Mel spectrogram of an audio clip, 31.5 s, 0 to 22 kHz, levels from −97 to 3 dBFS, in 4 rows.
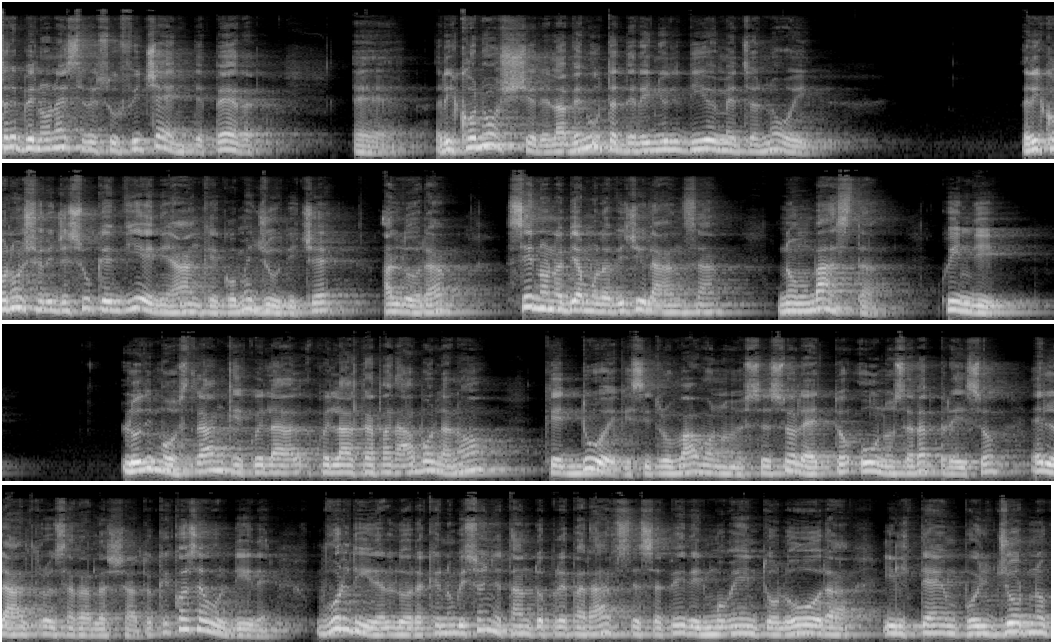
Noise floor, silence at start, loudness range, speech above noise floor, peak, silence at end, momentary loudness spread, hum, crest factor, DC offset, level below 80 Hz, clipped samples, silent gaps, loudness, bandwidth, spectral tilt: -77 dBFS; 0 s; 3 LU; 58 dB; -2 dBFS; 0 s; 11 LU; none; 18 dB; under 0.1%; -64 dBFS; under 0.1%; none; -20 LUFS; 16.5 kHz; -6.5 dB/octave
